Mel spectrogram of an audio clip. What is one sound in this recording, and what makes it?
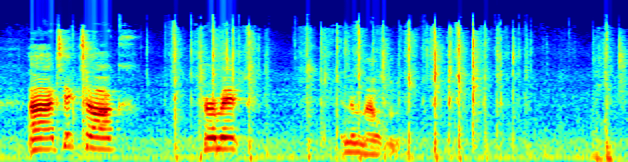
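Cards shuffle and riffle in a woman's hands.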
